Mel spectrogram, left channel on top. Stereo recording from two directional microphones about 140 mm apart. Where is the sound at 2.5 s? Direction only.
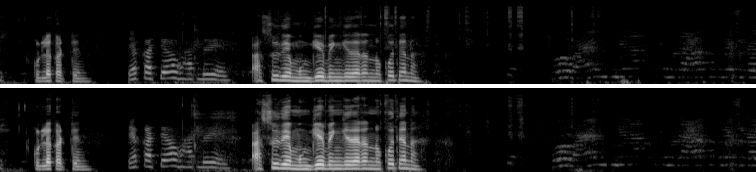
15° right (ahead or behind).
